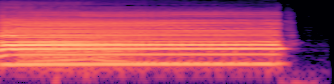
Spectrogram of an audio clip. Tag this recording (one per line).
baritone-sax
jazz
sampled-instruments
sax
saxophone
vst
woodwind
